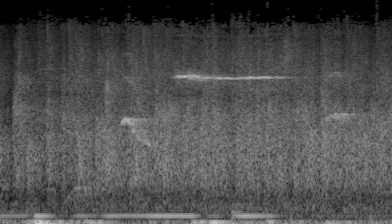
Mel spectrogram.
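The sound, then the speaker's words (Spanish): An audience claps steadily for the first guitarist for about four seconds, a dense, even patter of many hands, with a low sustained hum and a brief high whistle-like tone riding over the applause. “un gran aplauso para el maestro”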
